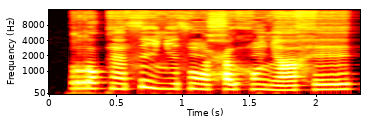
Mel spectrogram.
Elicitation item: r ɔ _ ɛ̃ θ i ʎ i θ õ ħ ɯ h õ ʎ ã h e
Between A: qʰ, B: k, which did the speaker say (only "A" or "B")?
B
